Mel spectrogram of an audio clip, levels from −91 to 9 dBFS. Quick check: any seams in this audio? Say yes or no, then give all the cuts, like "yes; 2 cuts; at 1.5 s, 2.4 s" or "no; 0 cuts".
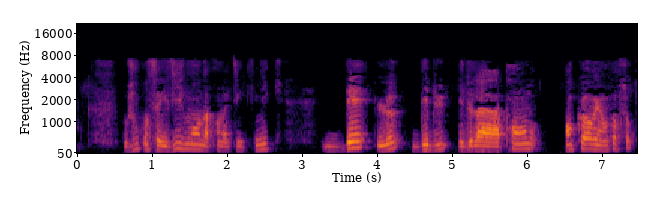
no; 0 cuts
